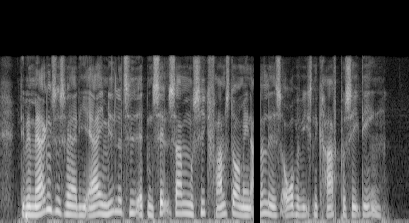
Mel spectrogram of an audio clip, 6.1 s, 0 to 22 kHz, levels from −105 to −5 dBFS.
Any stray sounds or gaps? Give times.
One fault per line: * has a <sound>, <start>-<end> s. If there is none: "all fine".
* has a dropout, 3.8-3.9 s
